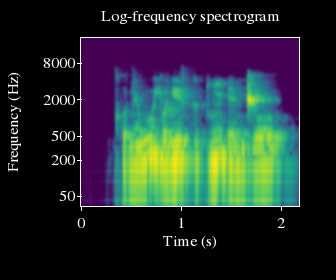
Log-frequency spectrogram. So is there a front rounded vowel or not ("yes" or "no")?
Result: yes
